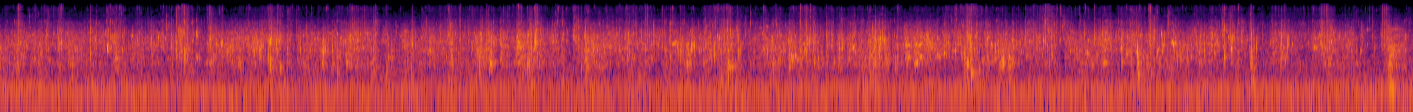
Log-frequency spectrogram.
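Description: Hands swishing and rubbing peeled bamboo shoots in a plastic basin of salted water: continuous sloshing and splashing with many small splashes and knocks of the shoots against each other.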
